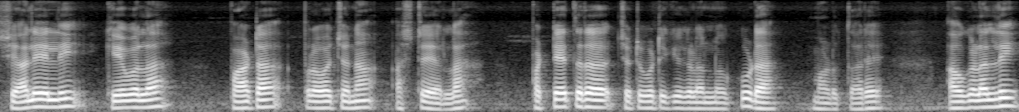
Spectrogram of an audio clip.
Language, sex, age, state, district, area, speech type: Kannada, male, 45-60, Karnataka, Davanagere, rural, spontaneous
